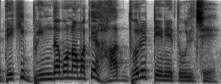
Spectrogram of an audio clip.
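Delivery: plain reading voice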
